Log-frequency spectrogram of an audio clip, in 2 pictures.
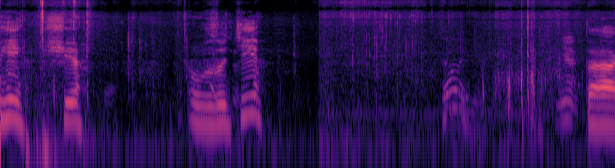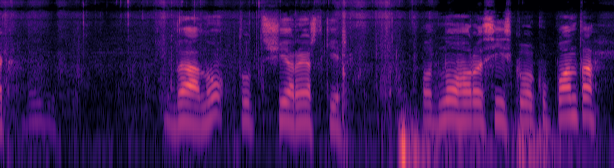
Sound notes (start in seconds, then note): none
